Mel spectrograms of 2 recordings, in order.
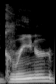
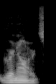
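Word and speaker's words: Greenard: It looks like it's pronounced greener, but I've watched enough tape and it seems like the play-by-play guys always pronounce it Grenard.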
